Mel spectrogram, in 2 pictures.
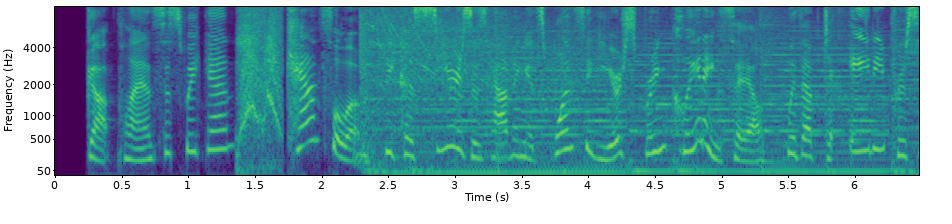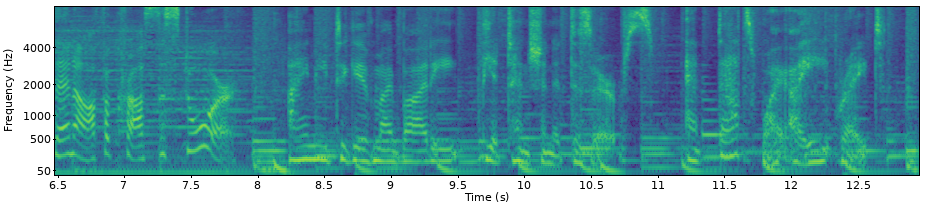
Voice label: English Foreign English Accent

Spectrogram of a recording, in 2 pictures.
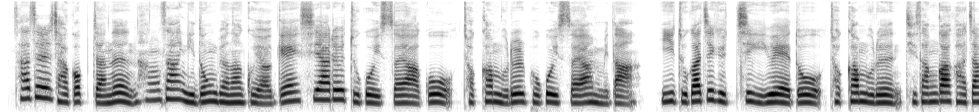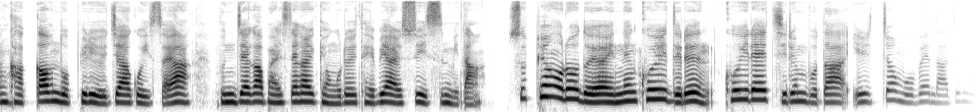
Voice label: Korean Native

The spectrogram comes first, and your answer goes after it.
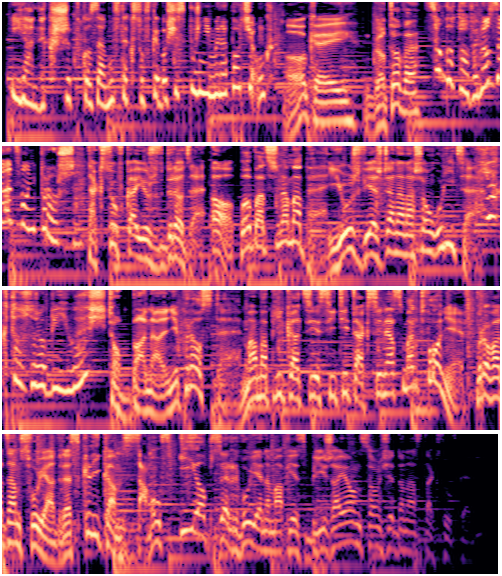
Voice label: Polish Native, Polish

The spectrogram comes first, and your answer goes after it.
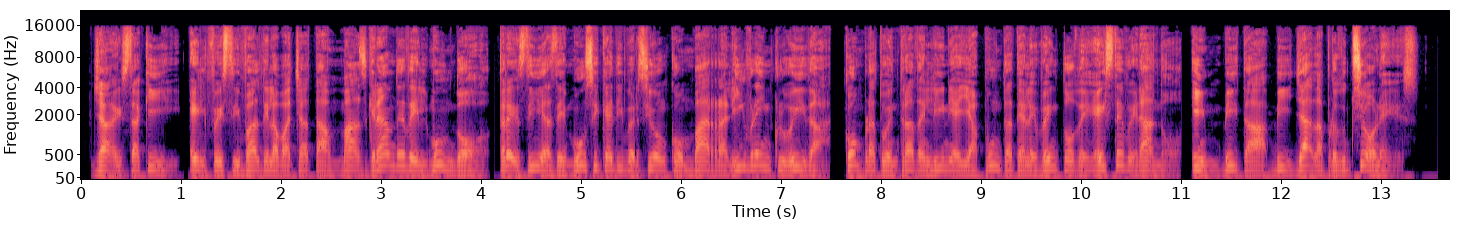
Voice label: Spanish Latin

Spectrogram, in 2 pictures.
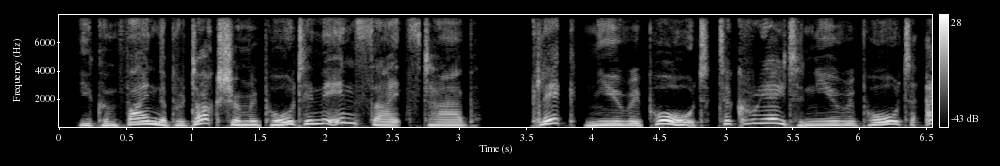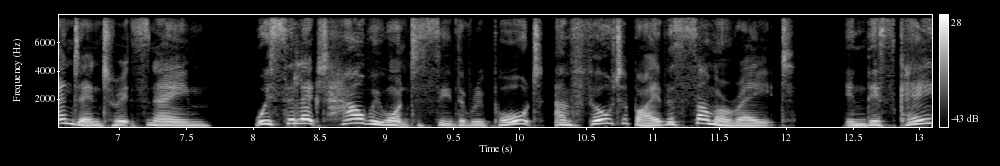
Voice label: English United Kingdom

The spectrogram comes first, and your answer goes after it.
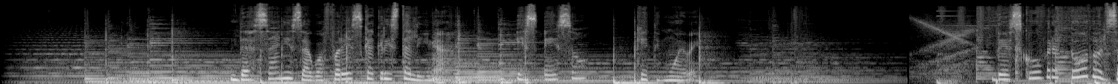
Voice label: Spanish Latin

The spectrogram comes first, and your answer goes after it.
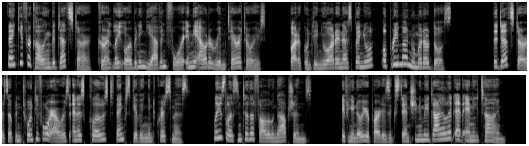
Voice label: English USA

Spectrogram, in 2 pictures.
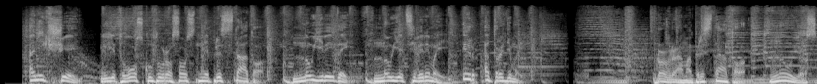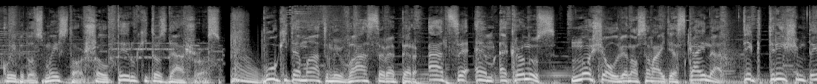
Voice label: Lithuanian Native

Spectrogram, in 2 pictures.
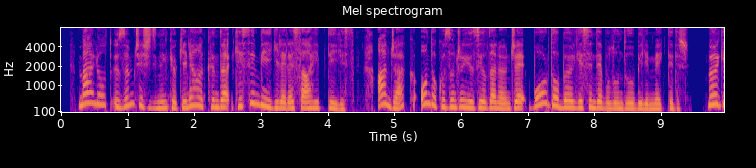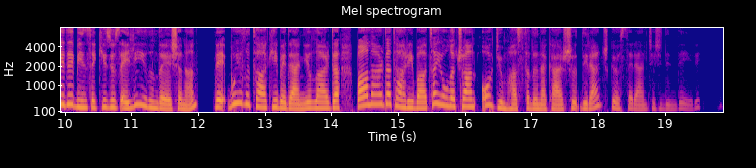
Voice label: Turkish Native

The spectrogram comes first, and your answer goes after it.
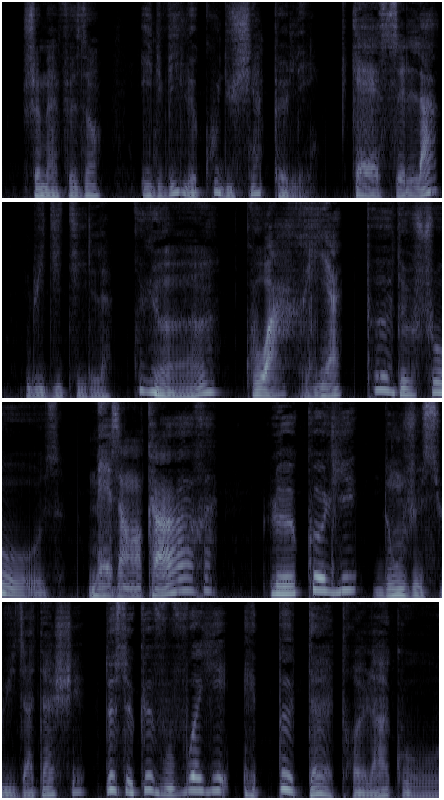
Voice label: French France

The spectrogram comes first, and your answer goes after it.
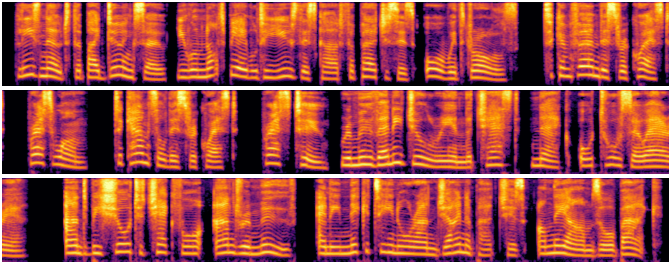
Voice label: English United Kingdom

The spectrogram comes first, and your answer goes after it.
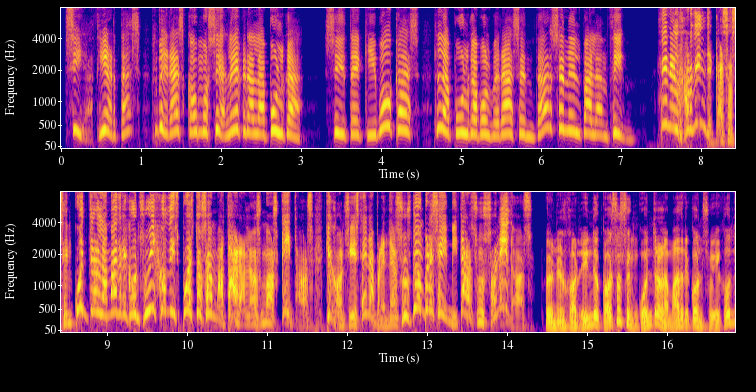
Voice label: Spanish Spain

